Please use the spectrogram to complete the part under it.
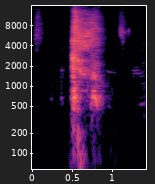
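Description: A single short, forceful sneeze bursts out close by in a quiet room, over in under half a second.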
